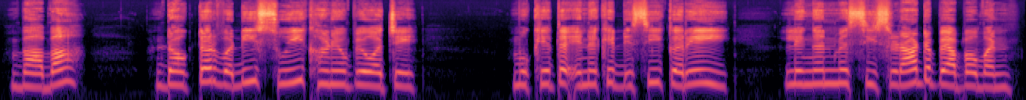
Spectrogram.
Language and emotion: Sindhi, fearful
